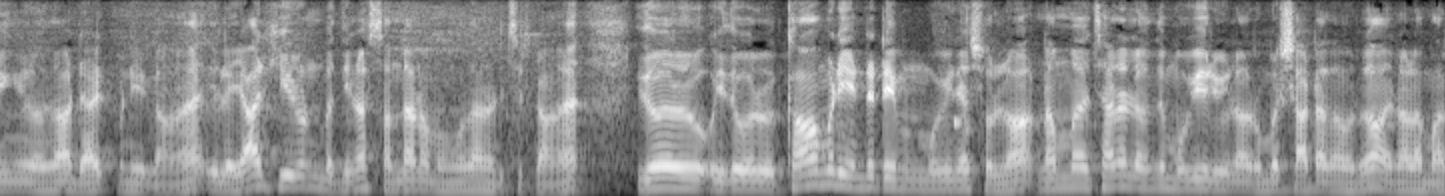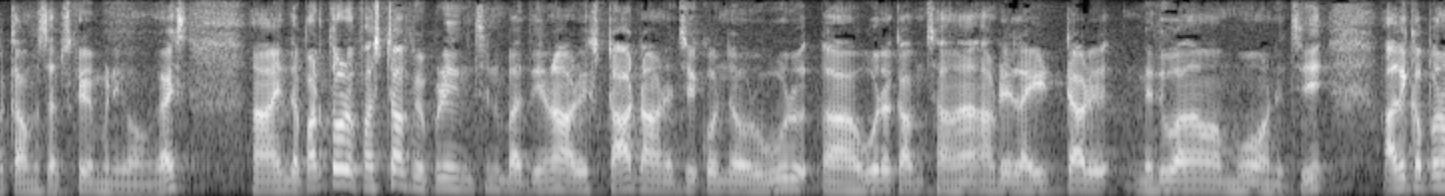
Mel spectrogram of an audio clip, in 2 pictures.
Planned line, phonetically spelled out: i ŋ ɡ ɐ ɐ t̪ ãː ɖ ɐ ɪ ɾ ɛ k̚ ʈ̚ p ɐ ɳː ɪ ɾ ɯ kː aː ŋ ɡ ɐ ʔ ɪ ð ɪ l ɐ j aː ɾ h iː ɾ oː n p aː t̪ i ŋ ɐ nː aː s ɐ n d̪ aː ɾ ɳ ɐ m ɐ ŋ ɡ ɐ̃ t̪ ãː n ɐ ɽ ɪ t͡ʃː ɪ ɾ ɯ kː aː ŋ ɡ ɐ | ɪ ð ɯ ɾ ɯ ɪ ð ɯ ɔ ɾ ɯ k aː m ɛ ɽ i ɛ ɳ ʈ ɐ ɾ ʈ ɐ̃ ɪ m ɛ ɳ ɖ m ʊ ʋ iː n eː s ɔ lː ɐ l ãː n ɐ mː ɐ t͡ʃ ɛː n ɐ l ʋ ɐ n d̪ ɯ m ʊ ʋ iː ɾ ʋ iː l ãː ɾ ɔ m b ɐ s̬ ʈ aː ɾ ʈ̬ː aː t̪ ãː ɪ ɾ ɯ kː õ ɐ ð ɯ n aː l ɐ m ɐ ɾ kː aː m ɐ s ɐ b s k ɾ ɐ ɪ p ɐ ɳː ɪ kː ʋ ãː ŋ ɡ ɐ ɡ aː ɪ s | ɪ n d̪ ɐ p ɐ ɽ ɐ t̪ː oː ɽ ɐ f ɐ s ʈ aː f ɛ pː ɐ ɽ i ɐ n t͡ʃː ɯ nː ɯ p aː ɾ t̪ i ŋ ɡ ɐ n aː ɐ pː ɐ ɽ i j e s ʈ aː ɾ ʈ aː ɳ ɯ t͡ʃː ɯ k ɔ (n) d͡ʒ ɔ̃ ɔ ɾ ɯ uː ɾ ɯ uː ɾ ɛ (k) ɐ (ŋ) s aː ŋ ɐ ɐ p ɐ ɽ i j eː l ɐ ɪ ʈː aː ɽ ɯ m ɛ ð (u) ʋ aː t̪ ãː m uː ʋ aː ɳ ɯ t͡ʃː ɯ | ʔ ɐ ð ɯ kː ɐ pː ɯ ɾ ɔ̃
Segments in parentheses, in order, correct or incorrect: incorrect: ɲ, correct, incorrect: m, incorrect: ɯ

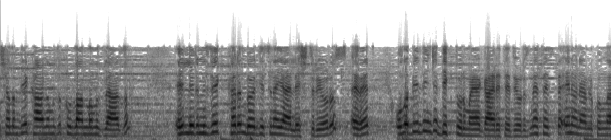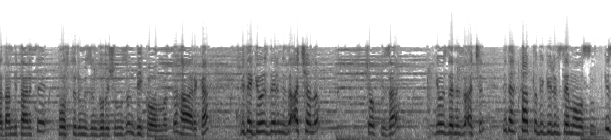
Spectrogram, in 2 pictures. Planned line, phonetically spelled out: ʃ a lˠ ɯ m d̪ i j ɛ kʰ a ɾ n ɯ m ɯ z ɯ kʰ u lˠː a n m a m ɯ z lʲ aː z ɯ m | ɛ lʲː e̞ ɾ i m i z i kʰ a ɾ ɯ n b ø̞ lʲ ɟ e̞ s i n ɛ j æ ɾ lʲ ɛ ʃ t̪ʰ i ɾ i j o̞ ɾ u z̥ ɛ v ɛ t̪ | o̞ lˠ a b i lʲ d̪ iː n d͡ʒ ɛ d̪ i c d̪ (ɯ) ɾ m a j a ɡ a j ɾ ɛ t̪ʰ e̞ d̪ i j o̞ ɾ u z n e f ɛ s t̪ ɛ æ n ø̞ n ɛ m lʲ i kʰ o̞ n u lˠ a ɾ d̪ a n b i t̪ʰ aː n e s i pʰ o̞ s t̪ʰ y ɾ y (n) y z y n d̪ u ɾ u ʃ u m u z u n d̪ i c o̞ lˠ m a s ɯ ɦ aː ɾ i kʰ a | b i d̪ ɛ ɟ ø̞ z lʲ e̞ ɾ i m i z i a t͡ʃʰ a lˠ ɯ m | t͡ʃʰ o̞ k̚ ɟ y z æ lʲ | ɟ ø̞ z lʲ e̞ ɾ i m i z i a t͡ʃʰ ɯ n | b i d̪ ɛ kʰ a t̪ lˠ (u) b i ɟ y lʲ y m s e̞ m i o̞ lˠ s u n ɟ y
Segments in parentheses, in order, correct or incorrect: incorrect: u, incorrect: m, incorrect: ɯ

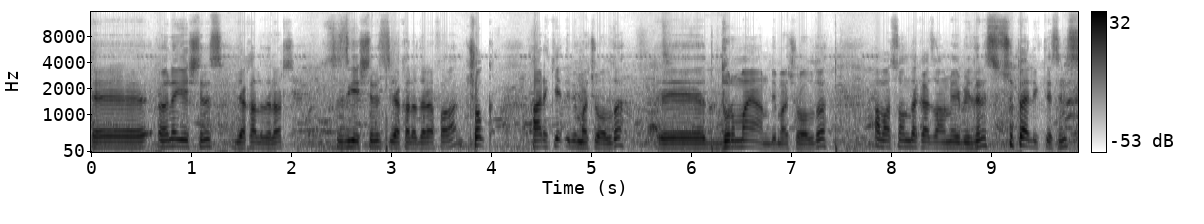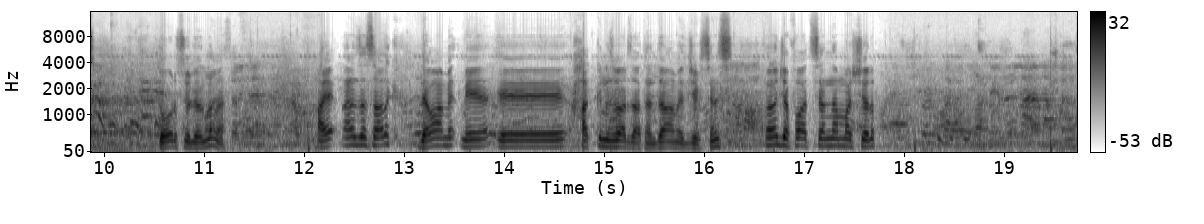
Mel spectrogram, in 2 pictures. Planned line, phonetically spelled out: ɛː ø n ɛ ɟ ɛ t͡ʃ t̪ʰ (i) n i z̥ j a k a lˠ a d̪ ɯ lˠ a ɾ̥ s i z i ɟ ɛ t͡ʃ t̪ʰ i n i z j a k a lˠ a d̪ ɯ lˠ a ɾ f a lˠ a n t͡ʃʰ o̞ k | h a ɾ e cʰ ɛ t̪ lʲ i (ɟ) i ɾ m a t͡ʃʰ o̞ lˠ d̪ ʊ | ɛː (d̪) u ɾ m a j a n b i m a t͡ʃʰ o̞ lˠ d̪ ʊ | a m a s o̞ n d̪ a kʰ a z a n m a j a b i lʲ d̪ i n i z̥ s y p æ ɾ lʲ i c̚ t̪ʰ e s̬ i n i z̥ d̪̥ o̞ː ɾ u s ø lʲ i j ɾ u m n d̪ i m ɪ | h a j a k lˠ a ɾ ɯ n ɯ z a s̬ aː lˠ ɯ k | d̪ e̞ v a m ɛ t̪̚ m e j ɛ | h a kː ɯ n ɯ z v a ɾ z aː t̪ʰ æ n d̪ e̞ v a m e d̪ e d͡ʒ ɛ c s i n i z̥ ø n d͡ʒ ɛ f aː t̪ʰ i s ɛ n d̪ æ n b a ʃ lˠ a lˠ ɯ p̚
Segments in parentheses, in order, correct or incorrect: correct, incorrect: b, correct

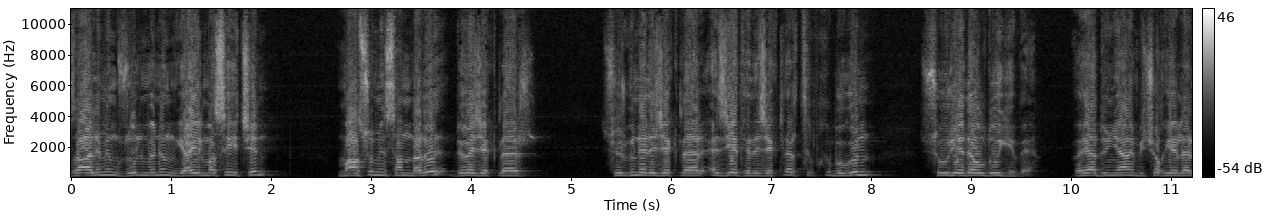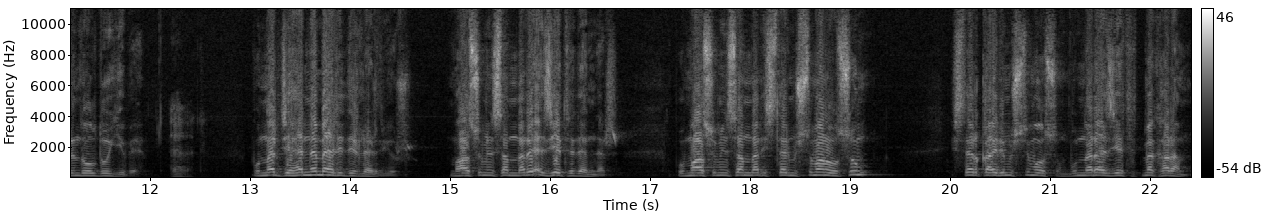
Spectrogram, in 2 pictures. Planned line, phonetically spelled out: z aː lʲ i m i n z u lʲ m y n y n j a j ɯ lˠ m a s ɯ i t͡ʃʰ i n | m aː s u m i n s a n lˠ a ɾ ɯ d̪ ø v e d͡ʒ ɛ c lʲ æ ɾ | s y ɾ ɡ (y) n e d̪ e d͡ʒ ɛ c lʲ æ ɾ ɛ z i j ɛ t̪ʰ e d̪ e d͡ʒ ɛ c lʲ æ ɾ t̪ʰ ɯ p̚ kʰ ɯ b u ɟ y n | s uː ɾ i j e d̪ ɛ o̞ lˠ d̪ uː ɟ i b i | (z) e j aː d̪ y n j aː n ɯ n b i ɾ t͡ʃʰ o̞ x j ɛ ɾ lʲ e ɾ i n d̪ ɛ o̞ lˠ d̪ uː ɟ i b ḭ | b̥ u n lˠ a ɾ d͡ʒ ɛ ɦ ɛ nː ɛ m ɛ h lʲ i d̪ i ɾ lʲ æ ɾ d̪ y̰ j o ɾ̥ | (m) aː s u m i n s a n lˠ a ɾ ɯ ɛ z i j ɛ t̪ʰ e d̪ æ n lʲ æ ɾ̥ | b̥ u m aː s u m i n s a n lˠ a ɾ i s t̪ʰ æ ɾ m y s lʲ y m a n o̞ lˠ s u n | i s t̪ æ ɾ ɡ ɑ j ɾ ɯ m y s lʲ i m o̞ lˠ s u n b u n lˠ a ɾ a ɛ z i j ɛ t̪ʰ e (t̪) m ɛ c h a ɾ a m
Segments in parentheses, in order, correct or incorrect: correct, incorrect: v, correct, correct

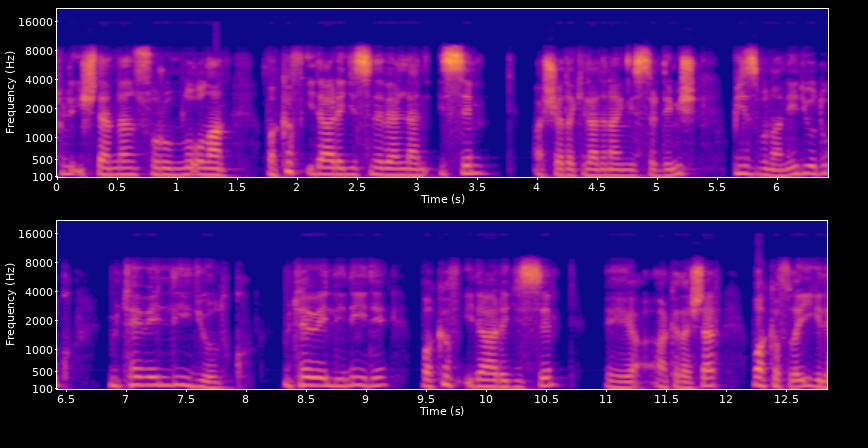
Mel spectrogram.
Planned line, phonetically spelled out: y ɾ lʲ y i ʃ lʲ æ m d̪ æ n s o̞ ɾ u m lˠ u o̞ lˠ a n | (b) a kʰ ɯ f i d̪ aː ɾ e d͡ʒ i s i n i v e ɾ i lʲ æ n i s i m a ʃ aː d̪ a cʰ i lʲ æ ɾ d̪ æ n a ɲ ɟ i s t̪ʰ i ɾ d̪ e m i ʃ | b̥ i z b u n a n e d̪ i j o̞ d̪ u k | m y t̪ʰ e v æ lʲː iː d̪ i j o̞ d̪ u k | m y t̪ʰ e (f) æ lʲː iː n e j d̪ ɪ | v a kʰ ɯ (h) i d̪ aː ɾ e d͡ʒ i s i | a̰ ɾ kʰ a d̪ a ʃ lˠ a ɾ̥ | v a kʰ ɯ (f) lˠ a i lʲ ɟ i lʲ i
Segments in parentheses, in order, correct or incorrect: incorrect: v, incorrect: v, incorrect: f, correct

